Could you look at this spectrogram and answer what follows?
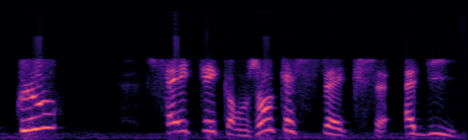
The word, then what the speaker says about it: Castex: Oui, presque, mais Jean Castex, oui. J'avais il y avait une petite prononciation qui m'avait amusé, mais vous l'avez bien dit.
